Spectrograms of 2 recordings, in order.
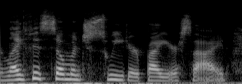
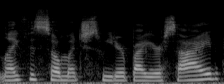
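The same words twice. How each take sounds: First: Said in the usual way. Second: Softer, inward repeat of the message; softer channelled echo. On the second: Real, not acted. Reader echoing a channelled message, softer and inward. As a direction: hear it and echo it quietly.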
